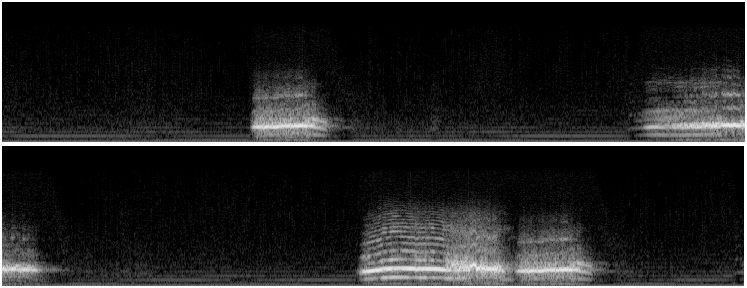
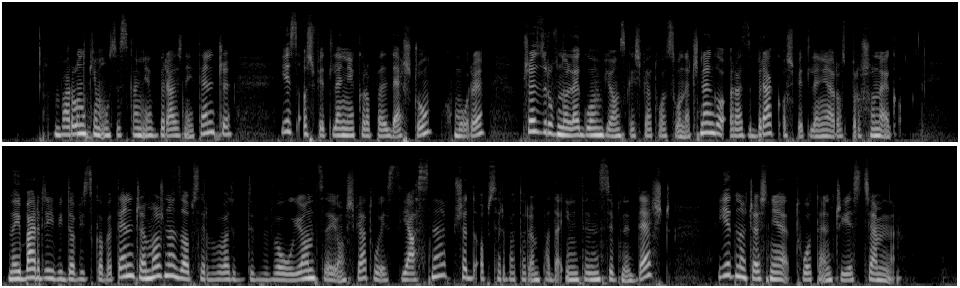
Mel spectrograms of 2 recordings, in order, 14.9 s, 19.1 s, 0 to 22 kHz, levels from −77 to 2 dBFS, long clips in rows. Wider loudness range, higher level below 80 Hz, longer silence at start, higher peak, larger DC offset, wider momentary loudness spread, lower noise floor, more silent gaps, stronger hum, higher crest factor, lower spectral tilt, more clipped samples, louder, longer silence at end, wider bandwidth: first, 11 LU vs 4 LU; about the same, -50 dBFS vs -50 dBFS; first, 2.5 s vs 0.4 s; first, -4 dBFS vs -10 dBFS; first, 0.3% vs under 0.1%; about the same, 13 LU vs 11 LU; about the same, -51 dBFS vs -49 dBFS; neither; neither; about the same, 14 dB vs 18 dB; about the same, -6.5 dB/octave vs -6.5 dB/octave; neither; first, -13 LUFS vs -28 LUFS; first, 1.5 s vs 0.55 s; second, 4.6 kHz vs 14 kHz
